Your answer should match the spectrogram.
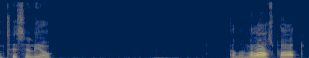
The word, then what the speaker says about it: Tysilio: It's a T, as in the Y becoming an I rather than a T or a tie. It's not Tysilio or Tysilio, it's Tysilio.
